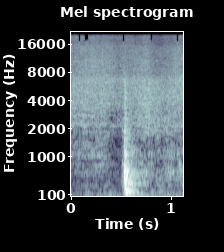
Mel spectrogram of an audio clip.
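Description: Ingredients sauté in hot oil in a pan before sweet potato goes in, giving a steady soft sizzle with one sharp clunk from a utensil partway through; no one speaks.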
